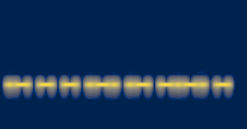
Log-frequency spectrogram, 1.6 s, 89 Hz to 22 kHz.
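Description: Morse code, heard as a keyed tone, about 44 wpm, 600 Hz. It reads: ATTRACT
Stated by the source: Morse practice at 45 wpm, the novel Never by Ken Follett in English, from CW med Gnister.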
